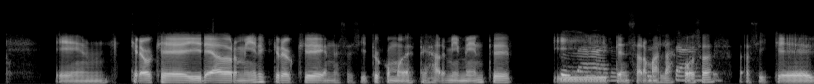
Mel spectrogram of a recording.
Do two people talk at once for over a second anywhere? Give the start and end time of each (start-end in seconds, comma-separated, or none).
5.5-7.2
